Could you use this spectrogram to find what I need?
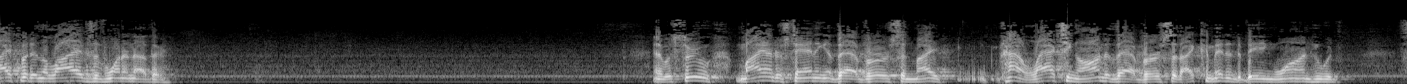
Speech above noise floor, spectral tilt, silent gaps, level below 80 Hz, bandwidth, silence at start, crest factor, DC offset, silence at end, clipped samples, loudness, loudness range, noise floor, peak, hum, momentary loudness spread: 26 dB; -6 dB/octave; none; -52 dBFS; 8.6 kHz; 0 s; 14 dB; under 0.1%; 0 s; under 0.1%; -13 LUFS; 8 LU; -39 dBFS; 0 dBFS; none; 6 LU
